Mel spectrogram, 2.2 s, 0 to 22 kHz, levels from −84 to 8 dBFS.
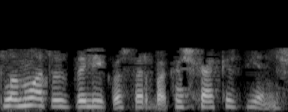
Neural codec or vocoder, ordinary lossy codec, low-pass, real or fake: none; MP3, 16 kbps; 3.6 kHz; real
